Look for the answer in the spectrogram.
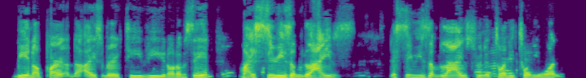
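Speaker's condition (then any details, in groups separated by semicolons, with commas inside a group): No condition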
